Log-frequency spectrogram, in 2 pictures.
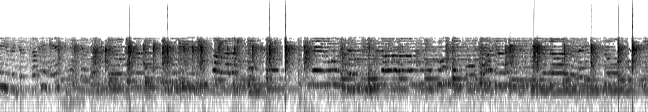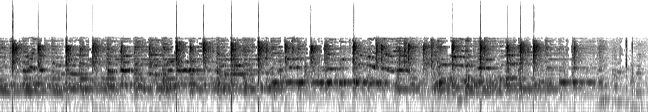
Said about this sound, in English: If you want to join me, you can just clap your hands.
